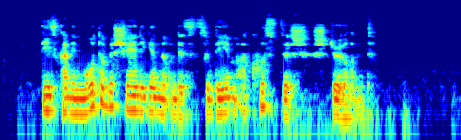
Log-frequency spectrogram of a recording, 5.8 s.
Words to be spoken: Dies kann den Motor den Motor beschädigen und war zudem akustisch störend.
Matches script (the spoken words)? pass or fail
fail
